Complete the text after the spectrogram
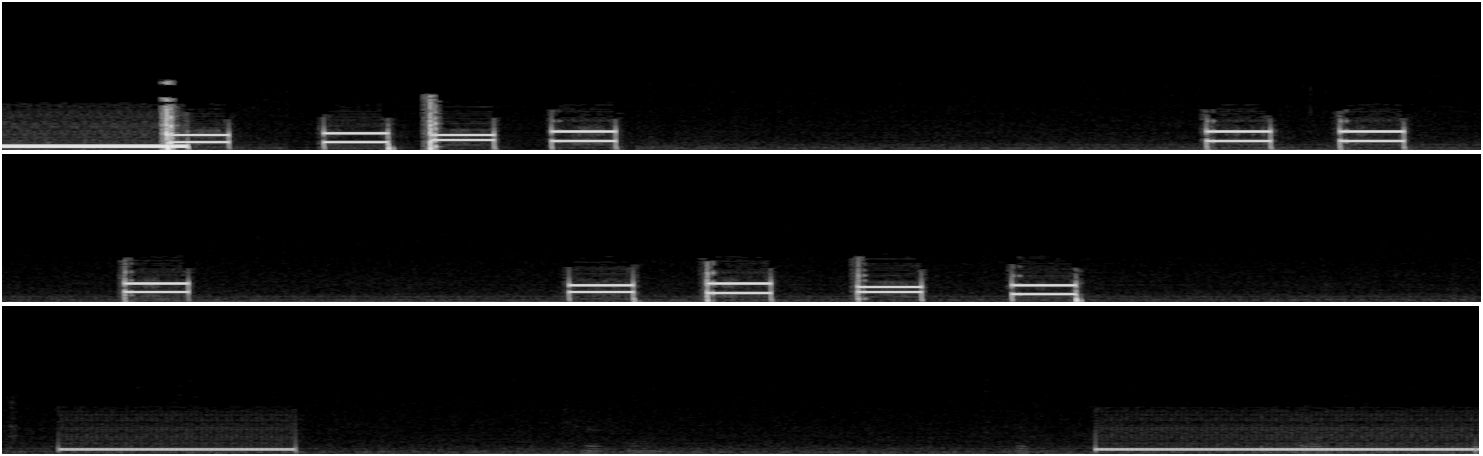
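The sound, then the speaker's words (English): A telephone number is dialled on touch tones: a steady dial tone leads into a series of short electronic beeps in irregular clusters as the digits are punched in, followed later by longer single tones. “Dial the number, please.”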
